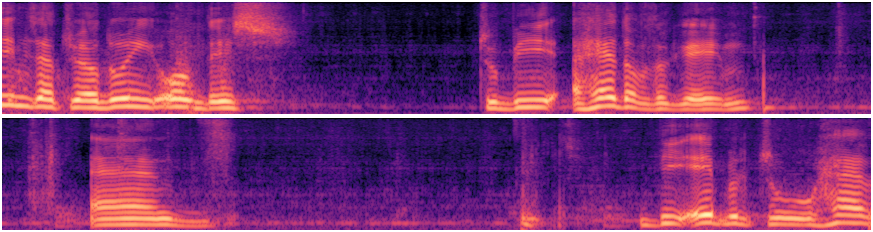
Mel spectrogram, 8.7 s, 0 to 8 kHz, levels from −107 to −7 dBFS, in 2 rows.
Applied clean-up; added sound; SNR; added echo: neural separator model SepFormer DNS4.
